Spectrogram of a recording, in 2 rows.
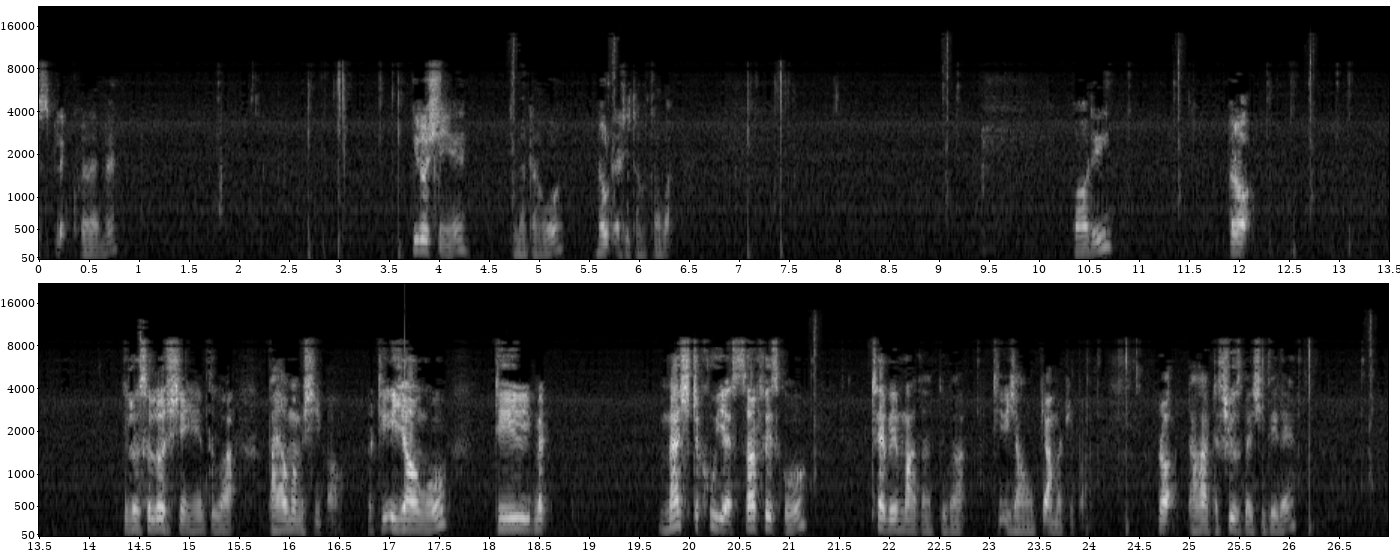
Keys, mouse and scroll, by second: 2.8 shift+z, 5.7 shift+z, 11.3 click, 21.1-22.9 drag, 26.6 click.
